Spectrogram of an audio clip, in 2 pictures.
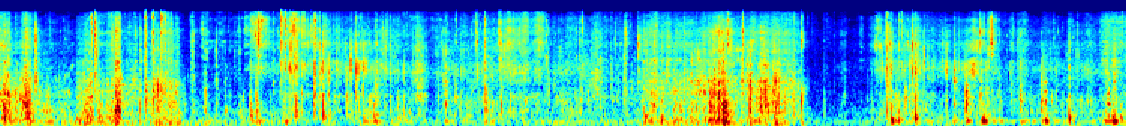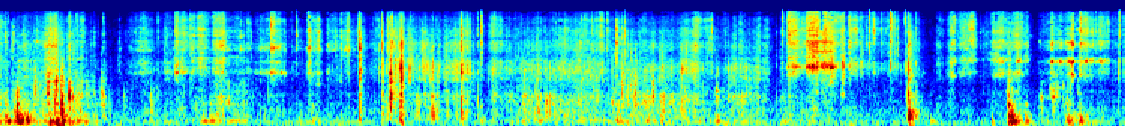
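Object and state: Dyed gym chalk blocks being crushed.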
